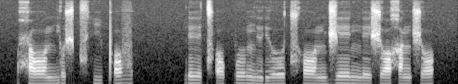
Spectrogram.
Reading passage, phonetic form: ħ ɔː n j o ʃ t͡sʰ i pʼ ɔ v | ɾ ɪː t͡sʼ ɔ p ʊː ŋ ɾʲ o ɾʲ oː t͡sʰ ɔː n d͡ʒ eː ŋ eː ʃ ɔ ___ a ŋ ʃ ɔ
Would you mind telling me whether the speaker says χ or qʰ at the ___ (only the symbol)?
χ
